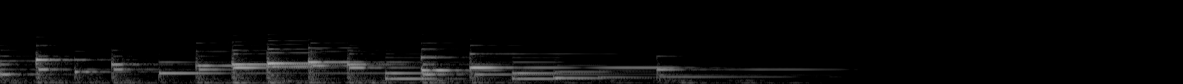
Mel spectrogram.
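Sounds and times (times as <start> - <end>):
piano adagio: 0.0 - 8.6.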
